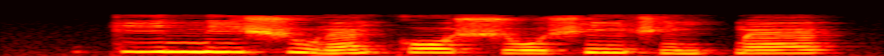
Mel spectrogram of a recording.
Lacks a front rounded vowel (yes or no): yes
